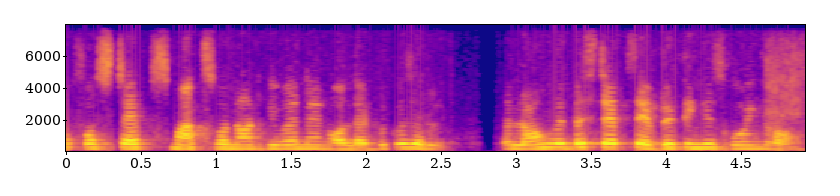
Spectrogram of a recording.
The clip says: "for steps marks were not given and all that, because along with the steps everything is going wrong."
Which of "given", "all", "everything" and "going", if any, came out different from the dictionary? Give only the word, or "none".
everything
